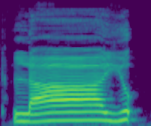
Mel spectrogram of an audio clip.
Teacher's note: you read Hamza Sakina with a sudden jerk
